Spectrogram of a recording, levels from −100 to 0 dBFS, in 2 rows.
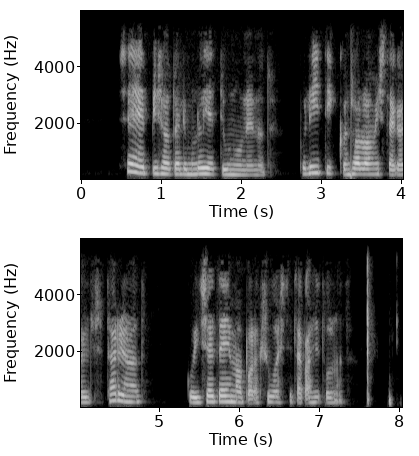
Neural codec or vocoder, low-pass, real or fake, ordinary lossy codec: none; 5.4 kHz; real; Opus, 64 kbps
